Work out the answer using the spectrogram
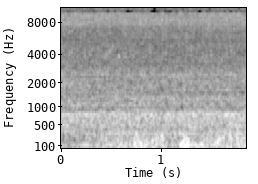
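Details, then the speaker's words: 2007 Chevrolet Tahoe V8 idling rough with code P0307: lumpy, shaking idle from a cylinder 7 misfire that persisted after new plugs, wires and coil; cause found to be a collapsed AFM lifter. "got that thing just shaking that's crazy misfire"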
